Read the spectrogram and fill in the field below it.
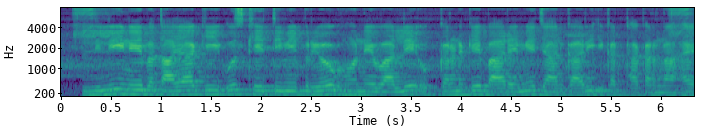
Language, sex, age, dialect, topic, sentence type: Hindi, male, 18-24, Kanauji Braj Bhasha, agriculture, statement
